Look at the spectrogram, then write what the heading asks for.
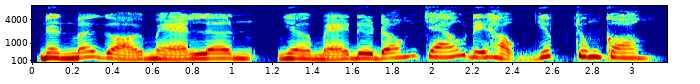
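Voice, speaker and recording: A woman's voice: medium pitch, expressive, a little fast, a little mellow, dry recording, close to an everyday voice. A woman voicing a patient but firm young father in a children's cartoon, speaking in an earnest, explanatory manner. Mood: explaining. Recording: music behind the voice. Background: background music.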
